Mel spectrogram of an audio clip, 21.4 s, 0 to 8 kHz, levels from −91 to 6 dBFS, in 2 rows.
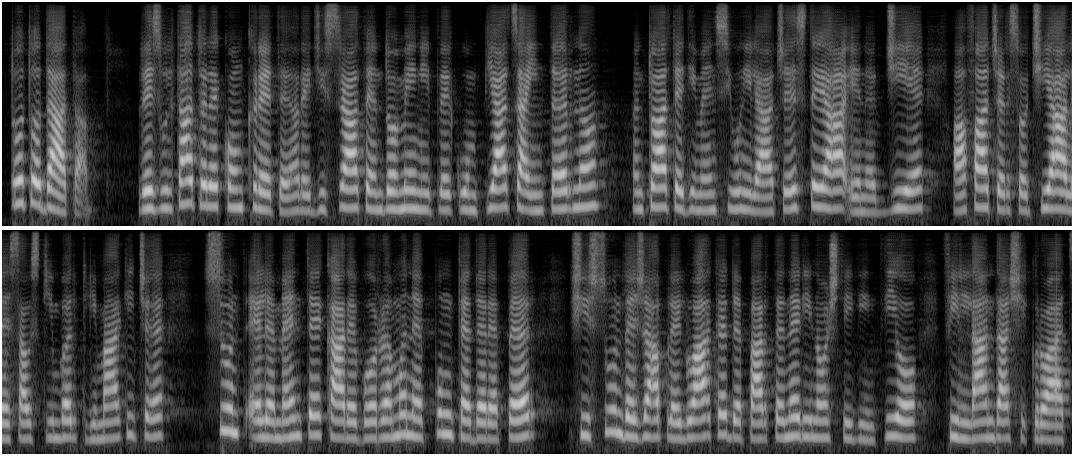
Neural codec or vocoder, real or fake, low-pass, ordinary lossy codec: codec, 16 kHz, 0.7 kbps, FocalCodec; fake; none; none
